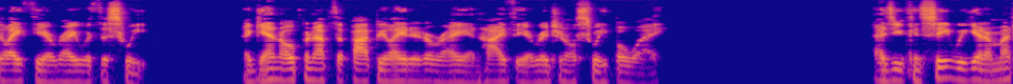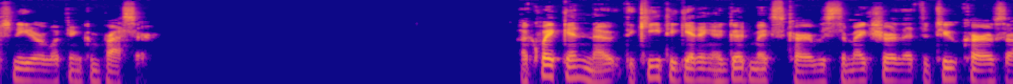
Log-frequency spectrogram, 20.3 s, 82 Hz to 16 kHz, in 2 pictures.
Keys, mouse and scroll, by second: 2.1 click, 5.2 click, 6.3 click, 6.8 space, 8.0-8.5 scroll down 3, 8.7-9.4 drag, 9.4-9.8 scroll up 2, 10.3 click, 12.0 click, 12.9-13.2 scroll up 2, 13.6-19.4 drag.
